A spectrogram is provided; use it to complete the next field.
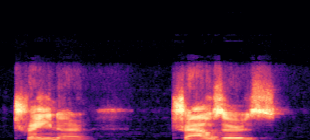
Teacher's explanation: it's just a t and an r but it's a ch sound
